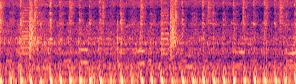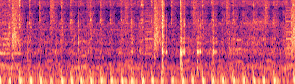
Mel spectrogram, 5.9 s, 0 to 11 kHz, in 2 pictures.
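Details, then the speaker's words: Honda Supra 125 motorcycle: quiet at idle, but on light throttle a steady low thumping about 2.5 beats a second with faint clatter from the rear; vibration worsened after disassembly, cause suspected, not confirmed. "Nah ini betul nggak kedengeran ya, dan belakang pun nggak kedengeran guys. Tapi kalau kita gas sedikit coba ya. Nah cuma di belakang teman-teman ya, seperti apa penyakit yang kemarin."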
